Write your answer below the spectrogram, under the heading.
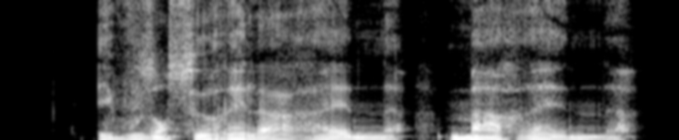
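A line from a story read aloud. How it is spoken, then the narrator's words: Low voice. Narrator (French): dit Conrad Winstanley à voix basse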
